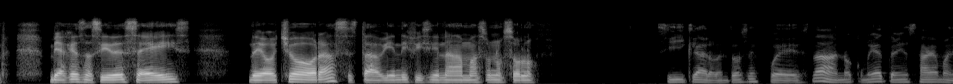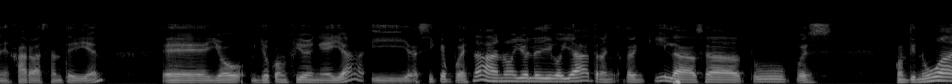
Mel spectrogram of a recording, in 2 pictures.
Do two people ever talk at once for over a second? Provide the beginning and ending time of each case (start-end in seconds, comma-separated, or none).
none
